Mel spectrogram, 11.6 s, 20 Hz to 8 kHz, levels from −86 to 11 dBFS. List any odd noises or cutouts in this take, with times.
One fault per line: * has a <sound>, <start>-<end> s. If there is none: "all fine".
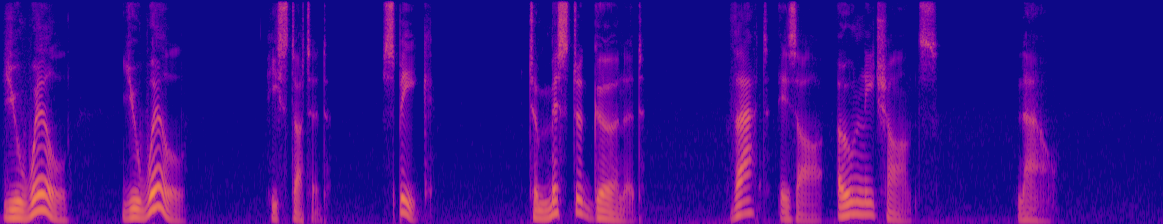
all fine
